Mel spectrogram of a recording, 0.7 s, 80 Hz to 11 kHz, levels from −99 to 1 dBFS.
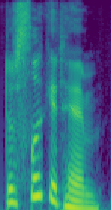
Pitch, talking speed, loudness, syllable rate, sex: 170 Hz, 325 wpm, -16 LUFS, 6.3 syllables/s, male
